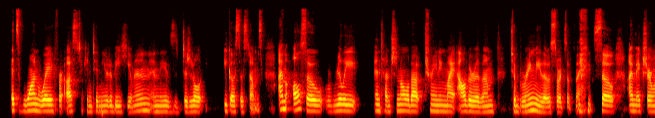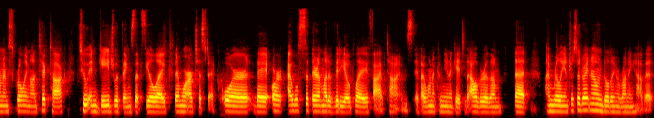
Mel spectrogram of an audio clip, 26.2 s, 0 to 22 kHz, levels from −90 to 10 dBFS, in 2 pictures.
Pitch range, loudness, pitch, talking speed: 150-170 Hz, -24 LUFS, 160 Hz, 185 wpm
